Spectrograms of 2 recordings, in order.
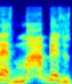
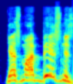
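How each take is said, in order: First: The word my carries the emphasis. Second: The word business carries the emphasis. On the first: It is none of your concern. "Putting my in big ass letters" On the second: It is my company. "You put business in that"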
